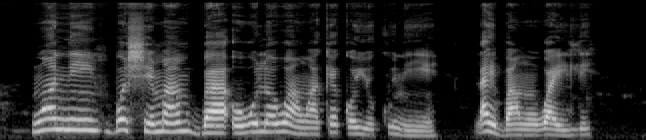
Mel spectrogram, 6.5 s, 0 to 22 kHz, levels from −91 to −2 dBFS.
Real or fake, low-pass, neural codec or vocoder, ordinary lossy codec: fake; none; vocoder, 48 kHz, 128 mel bands, Vocos; none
